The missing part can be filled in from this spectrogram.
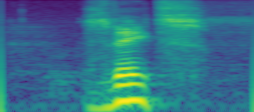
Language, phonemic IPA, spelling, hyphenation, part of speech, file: Dutch, /zʋeːts/, Zweeds, Zweeds, adjective / proper noun, Nl-Zweeds.ogg
- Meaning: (adjective) Swedish; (proper noun) Swedish (language)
